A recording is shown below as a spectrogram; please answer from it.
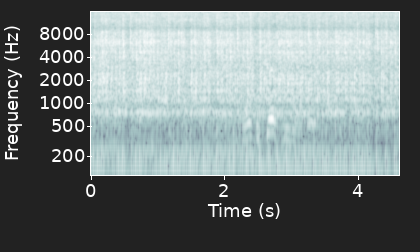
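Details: MTD edger with 3.5 hp Briggs engine that had been sitting non-running, after repair with RPM raised: steady single-cylinder thump at about four beats a second, even throughout with no misses or surging; running clean.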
